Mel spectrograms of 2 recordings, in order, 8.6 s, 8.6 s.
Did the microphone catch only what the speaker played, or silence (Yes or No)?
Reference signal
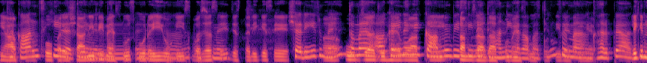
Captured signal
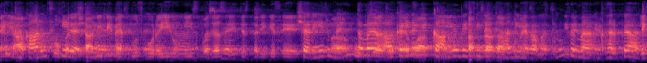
Yes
